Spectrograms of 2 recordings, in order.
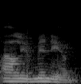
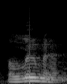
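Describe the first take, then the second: First: The word is said with five syllables. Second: The word is said with four syllables. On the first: The speaker calls it wrong. "not aluminium" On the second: The speaker calls it right. "that's the correct pronunciation for all you people in England"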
